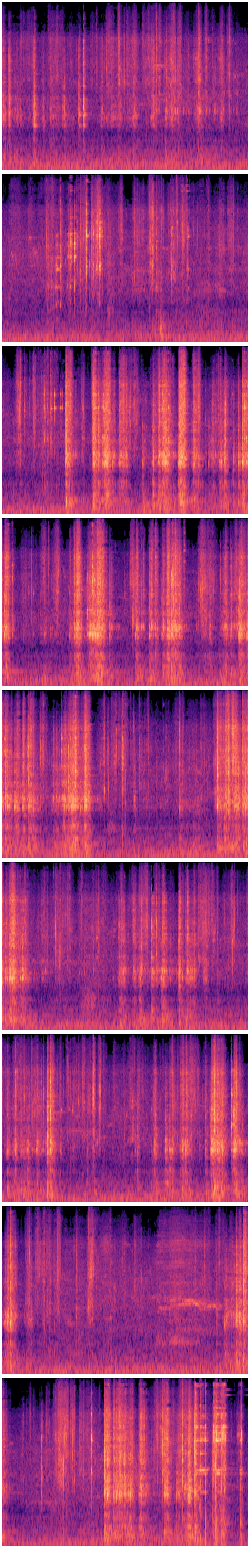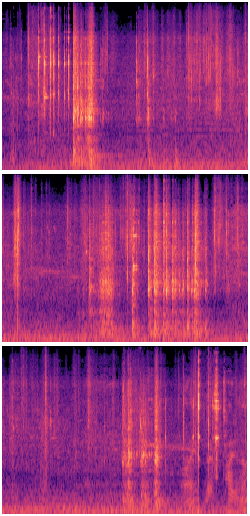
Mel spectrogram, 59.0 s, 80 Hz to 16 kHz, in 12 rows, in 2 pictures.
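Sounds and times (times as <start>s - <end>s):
metal pipe scraping and clinking: 0.0s - 35.6s, 38.8s - 54.4s, 55.9s - 59.0s
low background rumble: 0.0s - 59.0s.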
